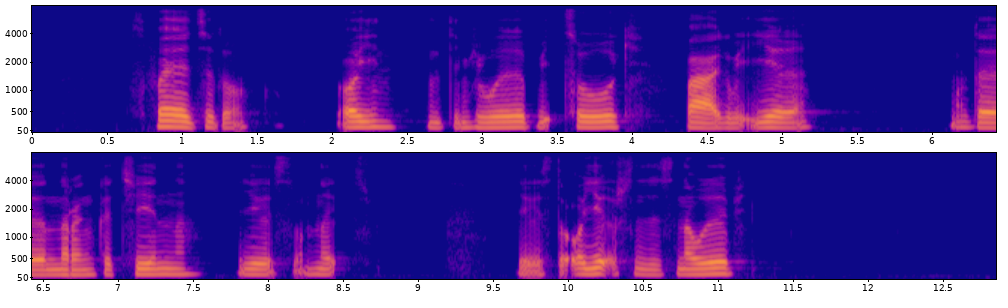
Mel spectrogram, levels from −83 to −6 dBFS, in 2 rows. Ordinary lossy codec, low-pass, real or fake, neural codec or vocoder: Opus, 64 kbps; 7.2 kHz; real; none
